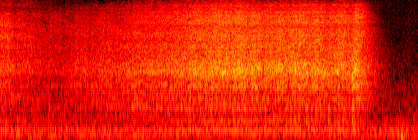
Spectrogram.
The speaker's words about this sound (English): go ahead and hit the drum roll, and let's see who won.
